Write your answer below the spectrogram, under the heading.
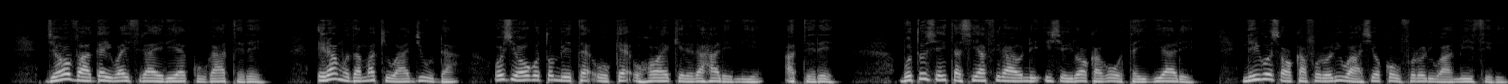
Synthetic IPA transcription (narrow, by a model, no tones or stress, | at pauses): d͡ʒɛhɔvaːɡaiwaisiɾaɛɾiɛkuːɣaːteɾeː | ɾamoðamakiwad͡ʒuda | oɕjɔoɣotometɛʔokɛʔoɦɔɛkeɾeɾaɦaɾenie | ateɾe | botoɕjaitasjafiɾaoniʔiɕjɔiɾɔkaɣotɛiðiaɾe | neiɣoɕɔːkafoɾoɾiwaɕjɔkoufoɾoɾiwamisiɾi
